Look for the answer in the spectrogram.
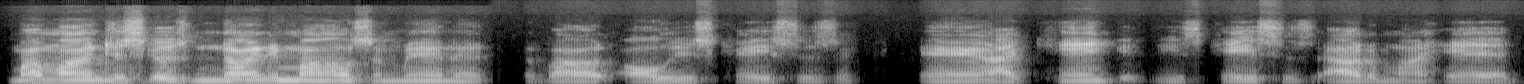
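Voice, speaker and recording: A man talking through a voice changer that drops his voice very deep as he chats on a livestream. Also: steady tone, a little slow, lo-fi sound. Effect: voice changer dropping the voice very deep. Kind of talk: casual livestream chat.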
